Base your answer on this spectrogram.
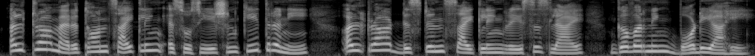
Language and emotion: Sindhi, neutral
